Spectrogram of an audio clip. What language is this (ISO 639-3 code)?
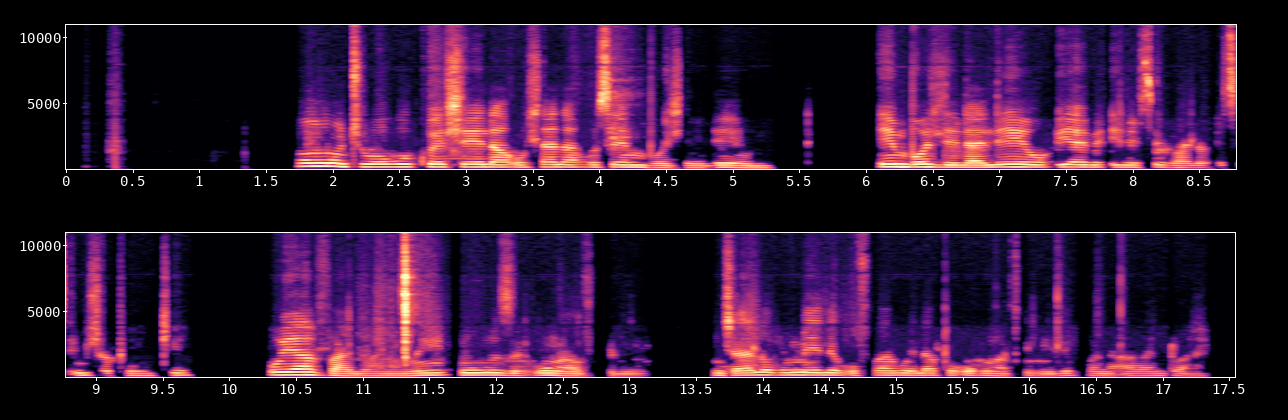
nde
